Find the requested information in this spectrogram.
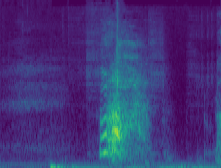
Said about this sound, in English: I'm about ready to sneeze.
